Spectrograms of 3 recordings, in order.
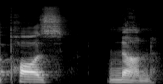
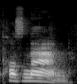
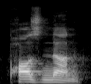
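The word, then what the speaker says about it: Poznań: the beginner's guide uh it's more of a pause nun sub poznan yeah but I think we would always pronounce it poznan yeah but it does have a thing over the end yeah maybe that's why you it wouldn't be poznan but it's apparently pause none so I think that one's pretty close good dance number six good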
